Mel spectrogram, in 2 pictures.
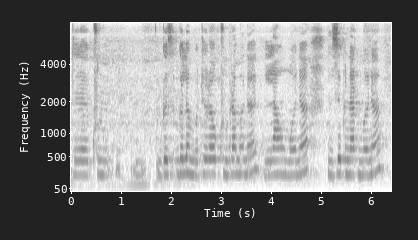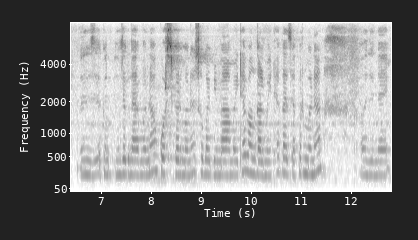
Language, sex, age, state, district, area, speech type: Bodo, female, 30-45, Assam, Chirang, rural, spontaneous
